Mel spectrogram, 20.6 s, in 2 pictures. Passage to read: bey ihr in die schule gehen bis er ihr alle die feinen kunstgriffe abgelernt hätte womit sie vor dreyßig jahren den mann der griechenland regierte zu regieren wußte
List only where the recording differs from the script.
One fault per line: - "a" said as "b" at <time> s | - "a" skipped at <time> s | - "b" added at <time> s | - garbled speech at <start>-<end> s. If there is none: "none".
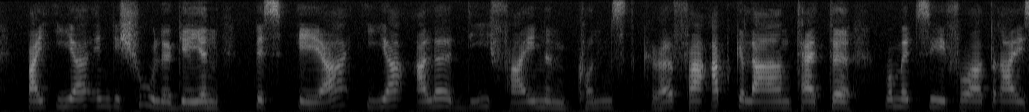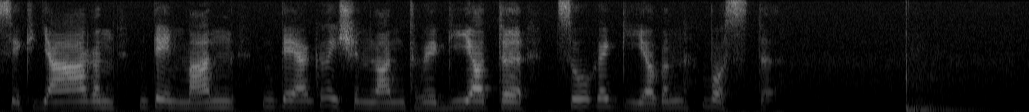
none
